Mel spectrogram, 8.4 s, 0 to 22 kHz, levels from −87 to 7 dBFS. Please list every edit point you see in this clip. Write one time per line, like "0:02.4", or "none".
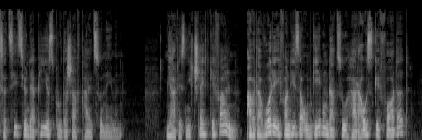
0:04.8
